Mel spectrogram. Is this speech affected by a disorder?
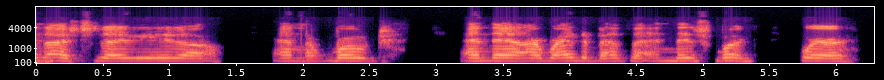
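Yes: ALS.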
